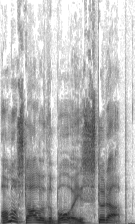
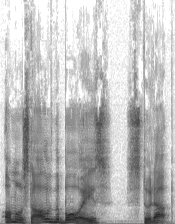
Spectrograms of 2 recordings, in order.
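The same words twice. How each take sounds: First: The sentence is read at a faster pace. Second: The sentence is read at a slower pace.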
